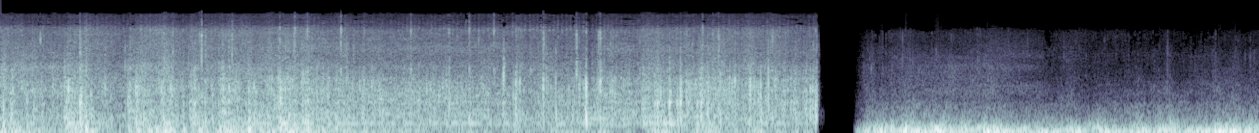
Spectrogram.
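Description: Mountain bike rolling over a rocky limestone track: tyre noise with a rapid clatter of small knocks from the bike and stones, and wind on the microphone. It cuts off abruptly about four seconds in, leaving a quieter low wind rumble on the microphone.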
